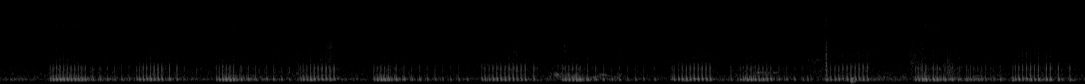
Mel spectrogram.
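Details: Young black-and-white cat asleep on a blanket, snoring loudly and undisturbed when touched; soft rasping breaths repeat about every second and a half, steady and even, with a quiet room behind.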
